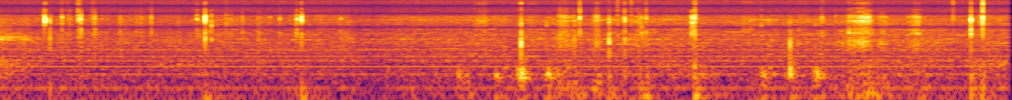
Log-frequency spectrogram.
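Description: Faint, scattered light clicks and soft squishing as a screwdriver tip pushes grease between the steel rollers of a tapered roller bearing, hand-packing it.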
